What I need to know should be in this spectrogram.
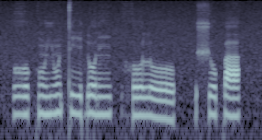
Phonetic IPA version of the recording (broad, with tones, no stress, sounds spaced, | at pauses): ɣ o˧ k ũ˧ j ũ˦ t iː˧ ɗ o˦ ɾ ĩ˧ | h o˧ l oː˨ | ʃ o˦ p a˦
